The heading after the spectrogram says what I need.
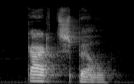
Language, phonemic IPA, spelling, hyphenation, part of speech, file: Dutch, /ˈkaːrtspɛl/, kaartspel, kaart‧spel, noun, Nl-kaartspel.ogg
- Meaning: card game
